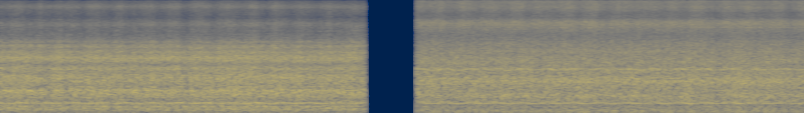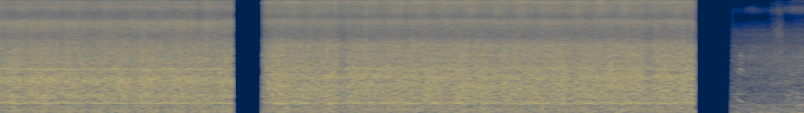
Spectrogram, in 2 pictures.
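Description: A diesel engine runs loudly with a steady roar.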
